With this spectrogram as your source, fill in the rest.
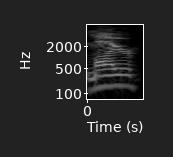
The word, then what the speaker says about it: Meyer: Did I pronounce Meyer?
